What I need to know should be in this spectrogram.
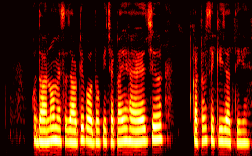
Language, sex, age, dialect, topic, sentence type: Hindi, female, 18-24, Marwari Dhudhari, agriculture, statement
